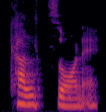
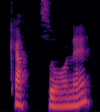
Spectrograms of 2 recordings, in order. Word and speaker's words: calzone: There is an L followed by a Z. Calzone. And you gotta make sure you pronounce both of these consonants and you don't just drop one and double the sound of the other. Because if you drop the L and you pronounce the Z as a double Z, then you're left saying cazzone, and that is a big cuss word.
